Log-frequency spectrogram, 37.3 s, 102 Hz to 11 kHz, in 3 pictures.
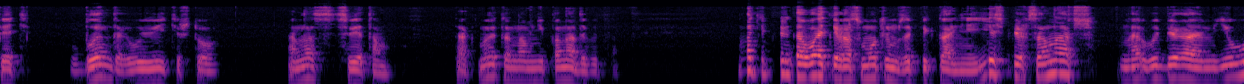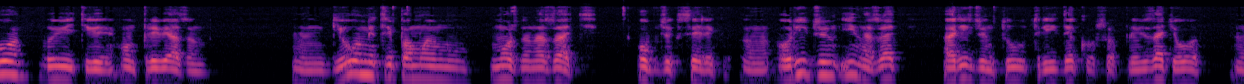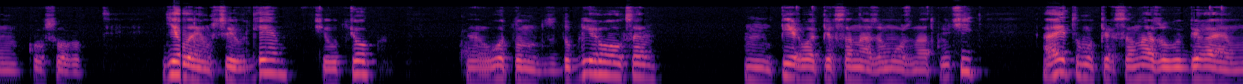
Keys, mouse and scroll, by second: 0.2 middle click, 5.3 Delete, 8.5 KP_1, 11.3 click, 13.1-14.3 scroll up 1, 14.3-14.9 scroll up 1, 14.9-15.3 scroll down 1, 17.4 click, 27.5 shift+d, 33.1 click, 37.0 click.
